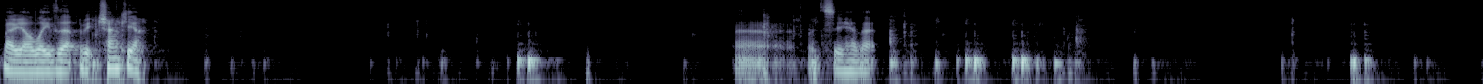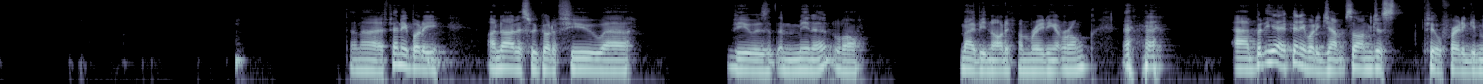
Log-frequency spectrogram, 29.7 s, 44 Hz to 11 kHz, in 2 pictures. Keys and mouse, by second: 1.0 ctrl+z, 1.4 ctrl+z, 2.3 g, 4.1 2, 4.9 c, 6.8 c, 7.9 g, 9.3 c, 11.3 g, 13.0 Tab, 14.0 click, 14.2 right click, 15.6 ctrl+z, 16.7 click, 16.9 h, 17.2-19.1 middle drag.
